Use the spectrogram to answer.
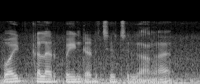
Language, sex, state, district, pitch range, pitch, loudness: Tamil, male, Tamil Nadu, Chennai, 115-125 Hz, 120 Hz, -14 LUFS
